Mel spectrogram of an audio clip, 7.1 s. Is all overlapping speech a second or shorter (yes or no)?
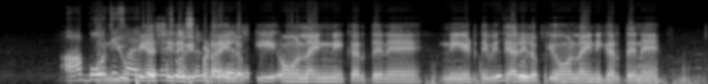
no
